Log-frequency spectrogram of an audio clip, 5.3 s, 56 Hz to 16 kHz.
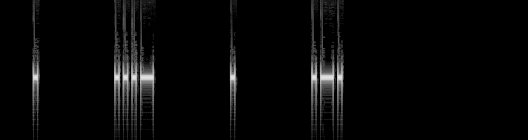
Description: Morse code, heard as a keyed tone, about 28 wpm, spaced as for 10 wpm, 700 Hz. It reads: EVER
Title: 6x Character Spacing - Top 500 Words - 28wpm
